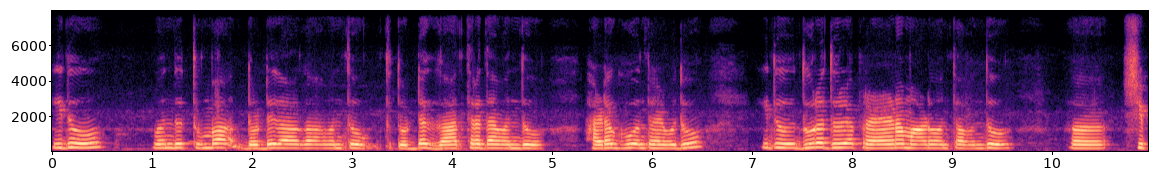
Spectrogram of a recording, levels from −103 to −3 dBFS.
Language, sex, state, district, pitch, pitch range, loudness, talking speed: Kannada, female, Karnataka, Belgaum, 220 Hz, 205-235 Hz, -15 LUFS, 100 wpm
